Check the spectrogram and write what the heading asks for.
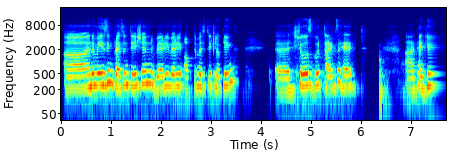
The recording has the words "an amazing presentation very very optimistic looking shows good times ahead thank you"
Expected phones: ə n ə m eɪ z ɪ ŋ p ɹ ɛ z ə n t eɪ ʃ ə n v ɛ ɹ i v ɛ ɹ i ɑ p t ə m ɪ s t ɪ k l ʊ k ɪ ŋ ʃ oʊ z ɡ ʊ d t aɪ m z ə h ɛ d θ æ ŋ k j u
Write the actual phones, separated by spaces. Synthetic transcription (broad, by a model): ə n ə m eɪ z ɪ ŋ p ɹ ɛ z ə n t eɪ ʃ ə n v ɛ ɹ i v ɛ ɹ i ɑ p t ə m ɪ s t ɪ k l ʊ k ɪ ŋ ʃ oʊ z ɡ ʊ d t aɪ m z ə h ɛ d t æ ŋ k j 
